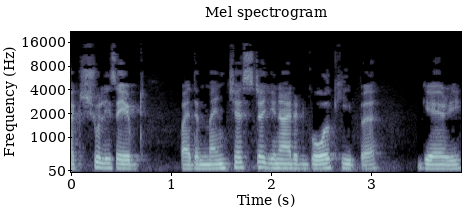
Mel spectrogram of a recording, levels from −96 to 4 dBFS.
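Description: At 0.41 s the speech is interrupted by a brief glitch caused by damaged data in the compressed stream. A short run of the encoded data is corrupt, so the decoder misreads those frames, loses sync and has to hunt for the next valid frame header before playback recovers. On a spectrogram this appears as a narrow vertical disturbance that breaks the speech harmonics, and the waveform shows a brief disruption unlike the surrounding signal.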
